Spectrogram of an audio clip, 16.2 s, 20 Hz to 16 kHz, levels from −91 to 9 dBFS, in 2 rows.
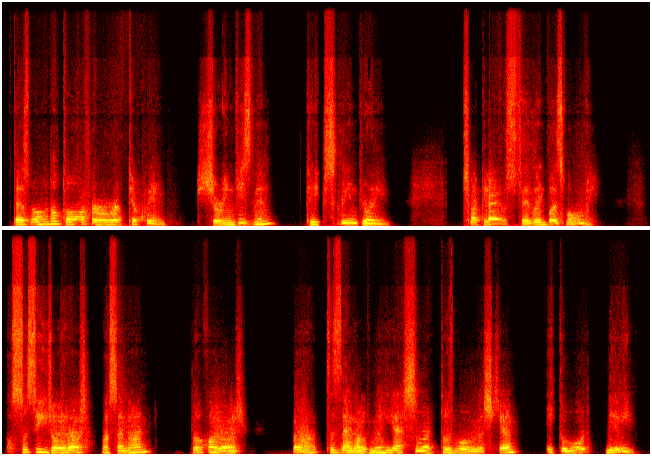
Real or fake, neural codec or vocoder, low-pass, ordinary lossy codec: fake; codec, 44.1 kHz, 0.9 kbps, DAC; 14.4 kHz; Opus, 16 kbps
